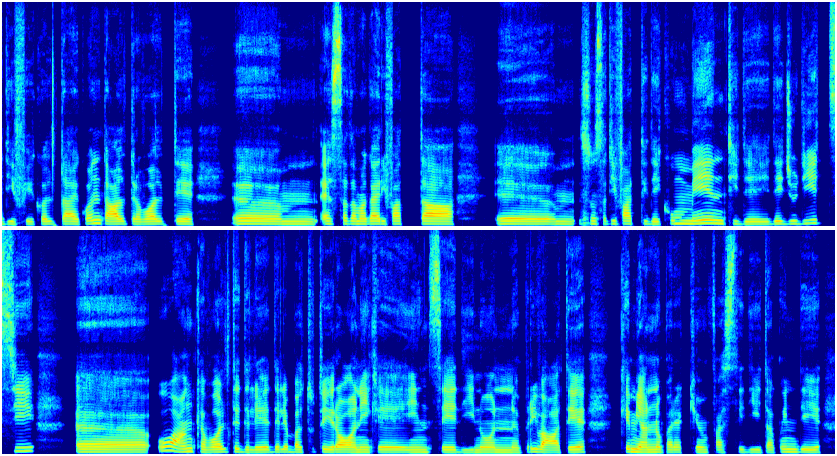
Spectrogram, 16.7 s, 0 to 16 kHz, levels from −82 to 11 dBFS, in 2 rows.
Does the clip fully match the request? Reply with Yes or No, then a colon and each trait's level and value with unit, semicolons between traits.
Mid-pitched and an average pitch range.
No: medium, 180 Hz; narrow, 1.6 semitones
